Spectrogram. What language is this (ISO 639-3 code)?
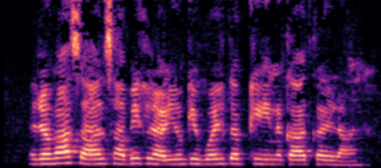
urd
